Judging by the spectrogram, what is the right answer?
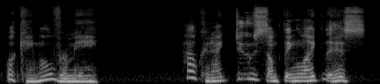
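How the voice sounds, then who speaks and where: A man's voice: fairly high pitch, big pitch swings, moderate pace, slight background noise. A man voicing a flustered, contrite academic in an anime video game, hesitant and apologetic. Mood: horrified.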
